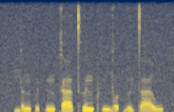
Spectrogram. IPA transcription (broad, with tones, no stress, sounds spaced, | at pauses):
j ɐ˨˥ ŋ p ɵ˧ t̚ ɵ˥ n k aː˧ t̪ʰ ɵ˥ n pʰ ɪ˨˩ ŋ j ɔː˧ t̚ j ɵ˨ ɥ t̪ aː˨˥ w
